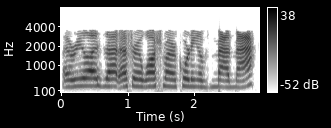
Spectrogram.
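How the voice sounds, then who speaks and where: A young-sounding gaming channel host giving casual, rambling let's-play commentary with many fillers, recorded on a cheap low-quality microphone. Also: little pitch movement, a little fast, a little hiss or hum. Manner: rambling, self-conscious, lots of fillers. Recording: tinny lo-fi cheap mic.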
